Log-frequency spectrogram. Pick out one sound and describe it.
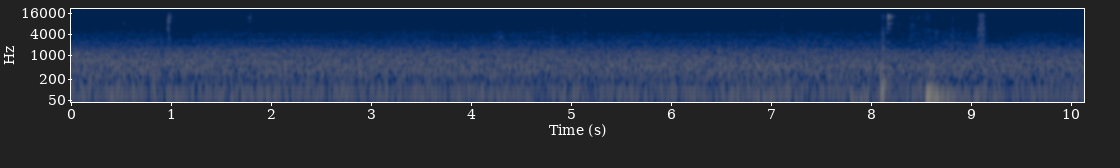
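Metal parts clink and click as they are handled.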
